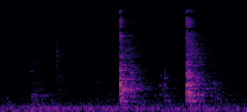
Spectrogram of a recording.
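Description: Ratchet wrench clicking twice, a little over half a second apart, as it is swung back while backing out a loosened spark plug.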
